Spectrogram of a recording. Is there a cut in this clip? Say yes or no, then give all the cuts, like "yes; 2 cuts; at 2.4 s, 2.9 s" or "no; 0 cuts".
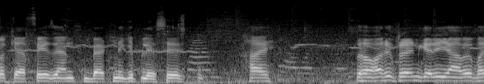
yes; 2 cuts; at 1.8 s, 3.4 s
